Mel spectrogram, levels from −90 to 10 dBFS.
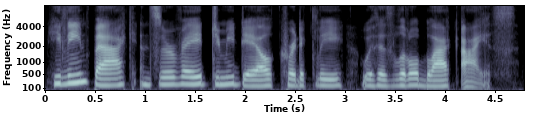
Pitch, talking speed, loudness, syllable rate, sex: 180 Hz, 165 wpm, -21 LUFS, 4.6 syllables/s, female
